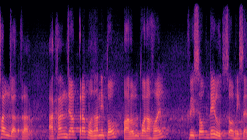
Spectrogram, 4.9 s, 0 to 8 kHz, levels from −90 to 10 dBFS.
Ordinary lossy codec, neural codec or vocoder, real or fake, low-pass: none; codec, 16 kHz, 2 kbps, X-Codec, HuBERT features, trained on general audio; fake; none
